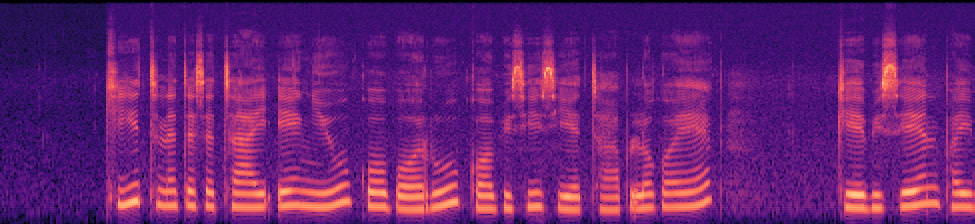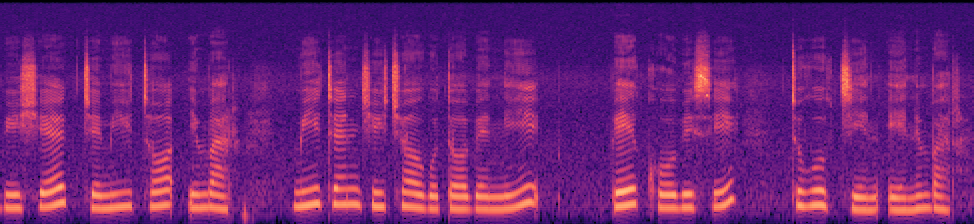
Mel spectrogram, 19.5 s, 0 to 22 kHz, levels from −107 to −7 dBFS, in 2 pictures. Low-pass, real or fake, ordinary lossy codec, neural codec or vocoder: none; real; none; none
